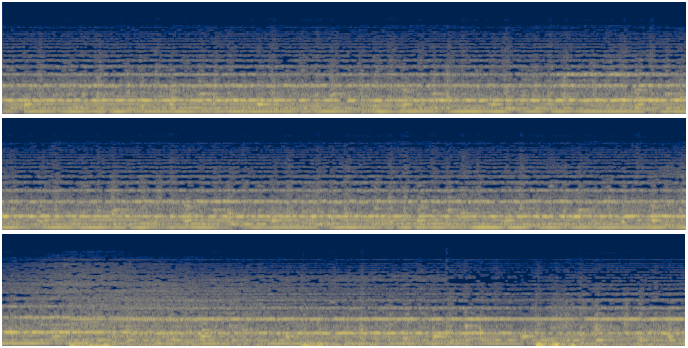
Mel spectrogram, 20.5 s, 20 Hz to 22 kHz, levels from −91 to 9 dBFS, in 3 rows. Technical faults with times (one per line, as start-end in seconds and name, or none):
none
